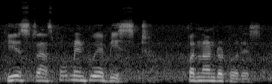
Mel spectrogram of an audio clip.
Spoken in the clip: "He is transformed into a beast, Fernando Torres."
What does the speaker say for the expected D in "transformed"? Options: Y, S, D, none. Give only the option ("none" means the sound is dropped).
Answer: none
